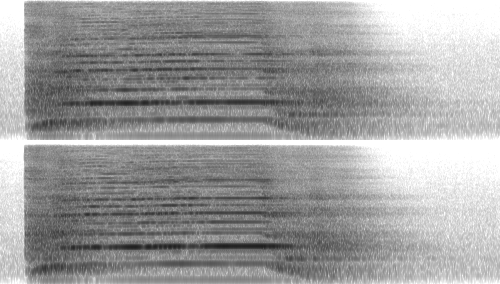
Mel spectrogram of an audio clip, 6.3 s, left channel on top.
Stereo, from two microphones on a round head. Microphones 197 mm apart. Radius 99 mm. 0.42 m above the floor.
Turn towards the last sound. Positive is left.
turn(degrees=-40)  # may be behind; listen again after turning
